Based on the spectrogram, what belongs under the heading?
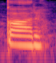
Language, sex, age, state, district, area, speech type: Punjabi, female, 18-30, Punjab, Gurdaspur, rural, read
